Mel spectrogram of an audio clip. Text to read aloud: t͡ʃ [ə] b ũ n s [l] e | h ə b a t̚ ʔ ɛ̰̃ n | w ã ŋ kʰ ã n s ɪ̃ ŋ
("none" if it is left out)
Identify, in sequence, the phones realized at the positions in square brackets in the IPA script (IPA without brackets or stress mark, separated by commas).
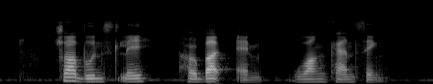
a, l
